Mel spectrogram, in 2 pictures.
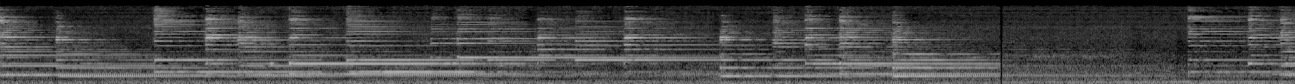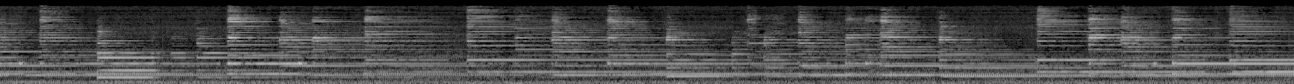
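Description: From 0.24 s right through to 25.84 s there's a tick roughly every 1.02 s, around thirty in all. These are periodic USB or driver dropouts: something stalls the bus or driver on a fixed cycle, and a sliver of audio well under a millisecond is lost to silence, so each gap clicks.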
